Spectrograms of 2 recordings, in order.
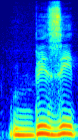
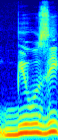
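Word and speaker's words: busy: अब मैं क्या था बिजी था क्या था बिजी मतलब कि व्यस्त तो इसका उच्चारण बिजी बूजी करके नहीं होगा बिजी आई वाज बिजी फिर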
